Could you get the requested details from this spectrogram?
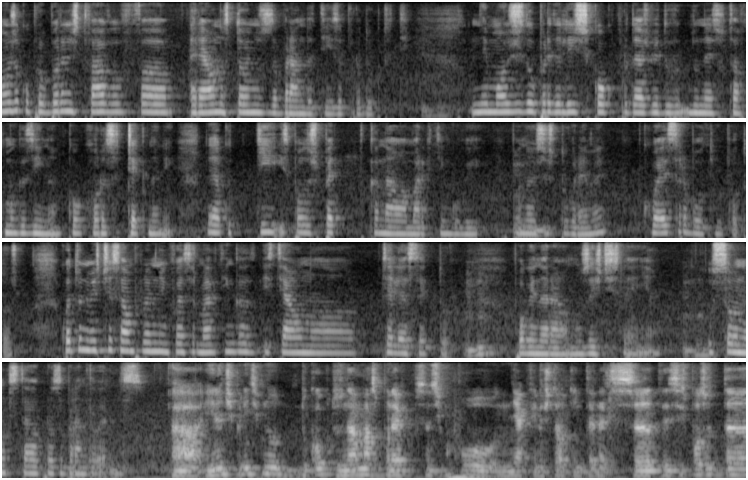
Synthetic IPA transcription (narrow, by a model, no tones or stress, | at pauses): mɔʒʒɐkopɾebɤɾnɛʃt̪ovavɐfɾɛalˠnəst̪ɔjnost̪zɐbɾand̪ət̪izɐpɾod̪ukt̪ə̥t̪i̥nɛmɔʒɛʒd̪ɐopɾɛd̪ɛliʃkɔlˠkʊ̥pɾod̪aʒbid̪od̪onɛsot̪vafmɐɡɐzinəkɔlˠkʊxɔɾəsə̥t͡ʃɛknəlḭ | d̪ɐliɐkot̪iḭspɔlˠzvɐʃpɛt̪kɐnalˠəmaɾkɛ̥t̪iŋɡovi | ponaisəʃt̪o̥t̪ovɾɛmɛ | kʰoɛsɾɐbɔt̪ilˠpot̪ɔ̰t͡ʃnokoɛt̪ʊnɛmislʲət͡ʃɛsamopɾoblɛmnɐinfluɛnsoɾmaɾkɛt̪iŋɡəist̪ʲalˠonɐ | t̪sɛlijəsɛkt̪o̰ɾpoɡʲɛnɛɾalˠnozɐist͡ʃi̥slɛ̰nḭɛ̰ | osɔbɛnosst̪avɐvɐpɾɔszɐbɾant̪ɐlɛ̰ɾnɛsainət͡ʃɛ̥pɾint̪i̥pnod̪okɔlˠkot̪oznamasponɛsəmsiku̥pəlˠnʲjakəkvinɛʃt̪aot̪int̪ɛɾnɛt̪sət̪ɛsɛispɔlˠzvət̪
